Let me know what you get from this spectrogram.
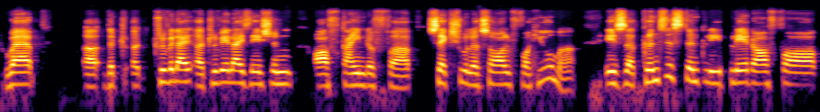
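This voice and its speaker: A man's voice: fairly high pitch, steady tone, moderate pace, no echo. A man whose first language is Tamil, speaking as a guest in a casual analytical discussion, building careful arguments with frequent repeats and restarts. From South Asia, Tamil-speaking region. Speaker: guest reviewer on a book discussion.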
